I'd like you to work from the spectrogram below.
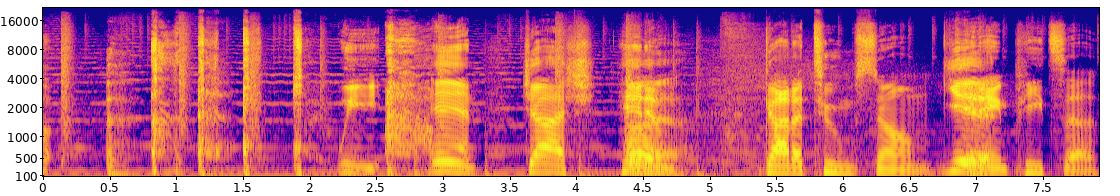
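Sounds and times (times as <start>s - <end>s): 
rough hacking coughs: 0.5s - 3.0s
speech: 2.2s - 7.9s.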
